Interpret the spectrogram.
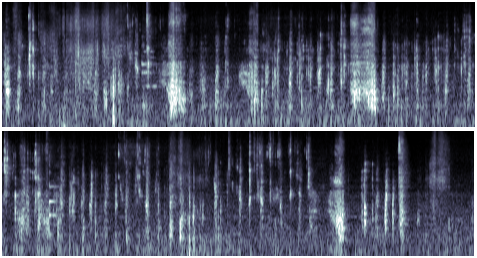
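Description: Close-miked chewing and biting of spicy braised intestines: many small wet mouth clicks, with a few longer, louder slurps as lengths of intestine are sucked in.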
